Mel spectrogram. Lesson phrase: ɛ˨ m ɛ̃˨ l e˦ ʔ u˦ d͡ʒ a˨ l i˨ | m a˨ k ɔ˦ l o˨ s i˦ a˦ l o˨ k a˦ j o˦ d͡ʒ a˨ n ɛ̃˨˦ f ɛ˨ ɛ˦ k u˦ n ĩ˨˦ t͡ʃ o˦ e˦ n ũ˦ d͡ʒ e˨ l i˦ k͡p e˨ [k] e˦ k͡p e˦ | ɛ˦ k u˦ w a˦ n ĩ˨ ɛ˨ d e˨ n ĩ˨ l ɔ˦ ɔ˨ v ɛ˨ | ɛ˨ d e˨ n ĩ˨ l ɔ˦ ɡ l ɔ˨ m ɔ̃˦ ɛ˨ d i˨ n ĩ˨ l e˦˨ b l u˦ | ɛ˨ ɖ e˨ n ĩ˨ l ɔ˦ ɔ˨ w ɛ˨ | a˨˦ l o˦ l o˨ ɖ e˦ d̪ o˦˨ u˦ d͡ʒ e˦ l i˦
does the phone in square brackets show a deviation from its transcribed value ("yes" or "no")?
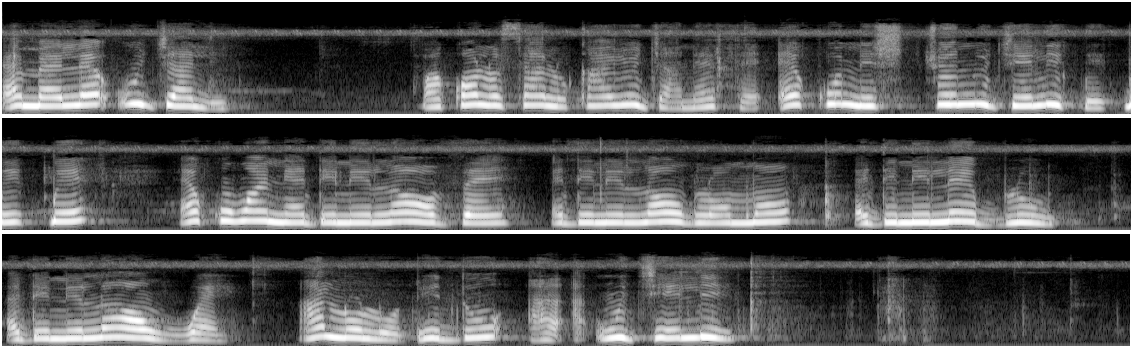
yes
